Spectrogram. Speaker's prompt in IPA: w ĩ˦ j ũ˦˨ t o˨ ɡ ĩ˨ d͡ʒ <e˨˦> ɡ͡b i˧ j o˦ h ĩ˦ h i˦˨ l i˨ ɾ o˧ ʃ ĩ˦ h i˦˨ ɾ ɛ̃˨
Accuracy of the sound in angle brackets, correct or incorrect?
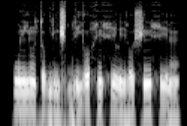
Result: correct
